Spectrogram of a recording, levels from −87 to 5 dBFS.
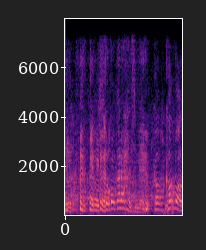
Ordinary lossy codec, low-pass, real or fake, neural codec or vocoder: none; 7.2 kHz; fake; codec, 16 kHz, 8 kbps, FunCodec, trained on LibriTTS, 25 frames a second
